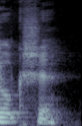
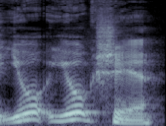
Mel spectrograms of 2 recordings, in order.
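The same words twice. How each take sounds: First: Yorkshire tried softly as "york-shuh"; quieter, tentative "york-shuh" for Yorkshire; unfamiliar pronunciation. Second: Yorkshire drawn out as "york-sheer"; Yorkshire, slow, with a full last vowel; habitual pronunciation. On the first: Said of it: "that sounds weird to me". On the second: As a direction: slowly say Yorkshire with a long "sheer". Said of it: "Yorkshire sounds right". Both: Shown as a demonstration.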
